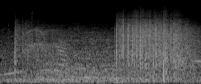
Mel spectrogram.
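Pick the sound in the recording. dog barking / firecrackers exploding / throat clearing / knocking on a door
firecrackers exploding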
